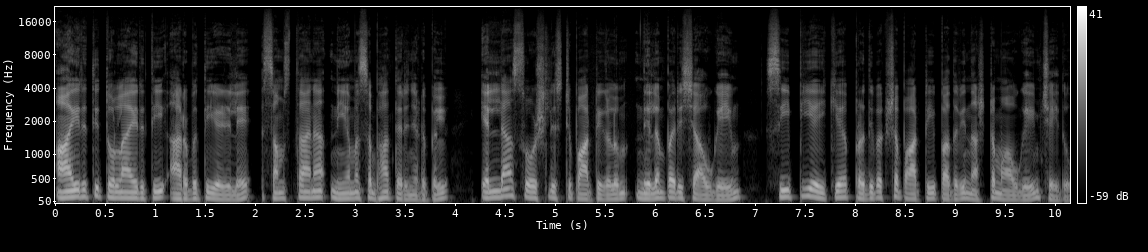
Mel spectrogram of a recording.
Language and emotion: Malayalam, neutral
